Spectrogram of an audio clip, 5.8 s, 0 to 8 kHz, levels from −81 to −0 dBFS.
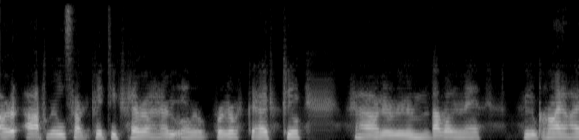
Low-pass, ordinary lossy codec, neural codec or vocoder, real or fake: none; none; codec, 16 kHz, 0.5 kbps, FreqCodec, larger model; fake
